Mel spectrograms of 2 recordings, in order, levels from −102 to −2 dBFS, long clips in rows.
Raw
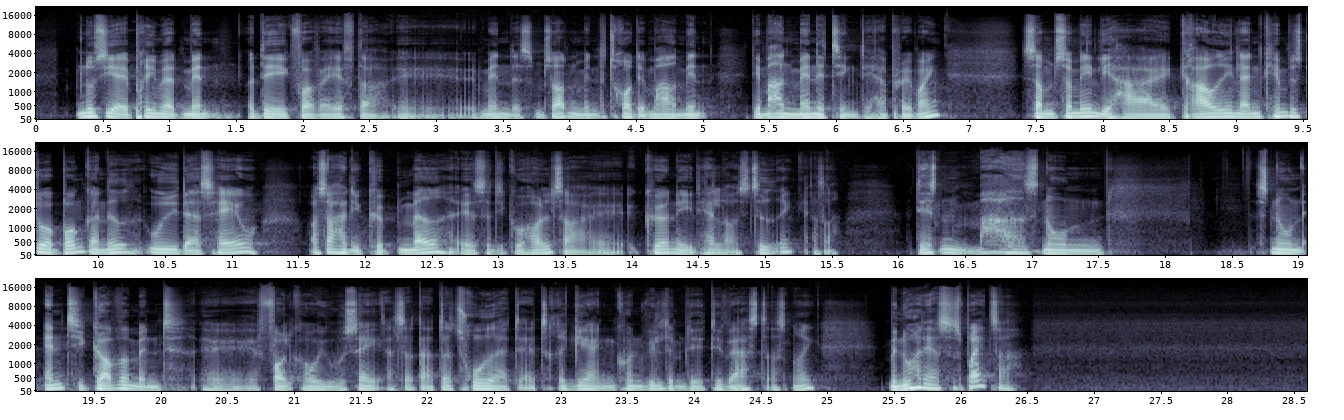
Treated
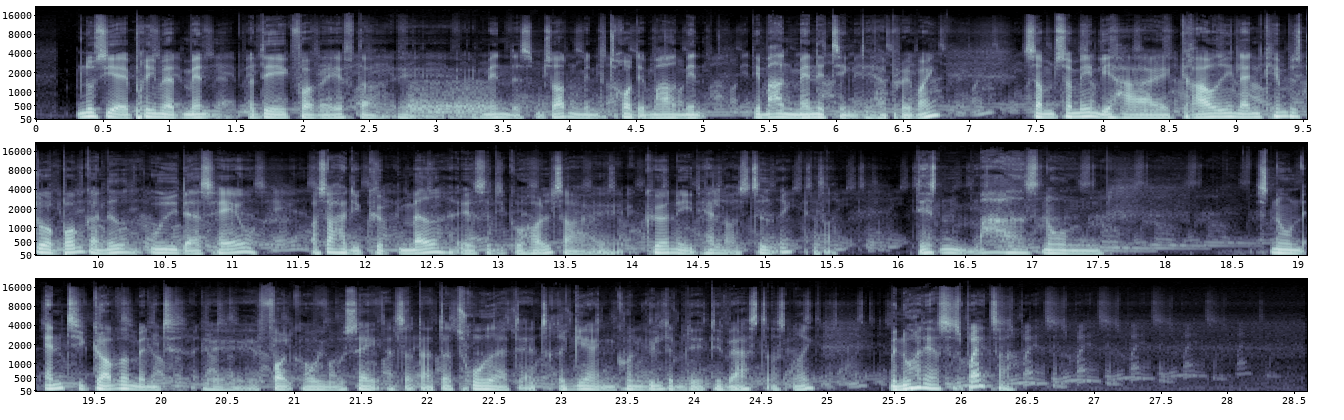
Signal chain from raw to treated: spectral repair 2.82–3.39, 220–1500 Hz after; frequency-shifting echo 0.4 s, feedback 62%, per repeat +89 Hz, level -20 dB

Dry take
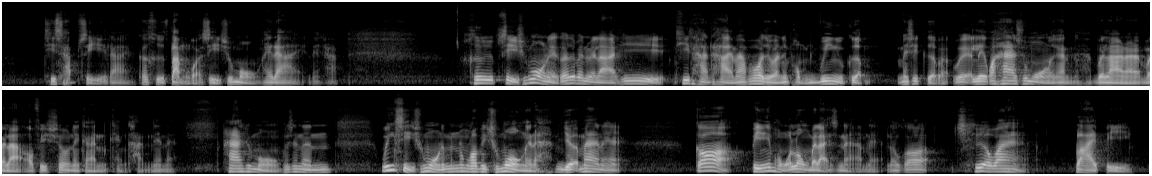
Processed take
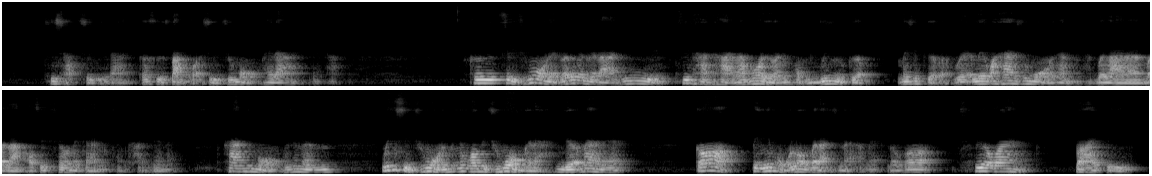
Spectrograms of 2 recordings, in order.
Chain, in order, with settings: G.711 law mismatch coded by A; elliptic band-stop 1300–8000 Hz, stop band 40 dB; reverb RT60 0.40 s, pre-delay 3 ms, DRR -0.5 dB; gain -4 dB

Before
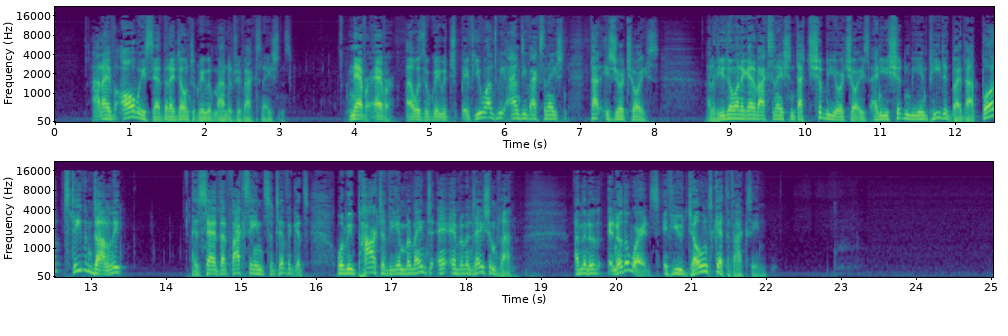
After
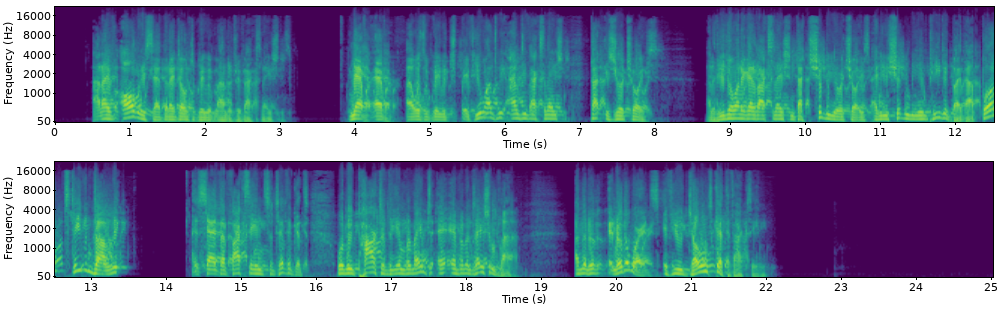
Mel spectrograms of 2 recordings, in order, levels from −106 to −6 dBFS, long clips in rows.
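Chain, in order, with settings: speakerphone echo 0.1 s, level -10 dB; expander -49 dBFS; 13.32–14.69 HPF 510 Hz -> 160 Hz 12 dB/oct; Doppler distortion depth 0.36 ms; gain +3.5 dB

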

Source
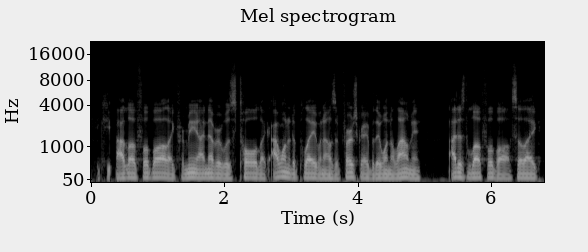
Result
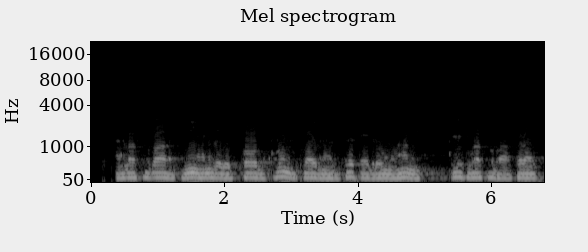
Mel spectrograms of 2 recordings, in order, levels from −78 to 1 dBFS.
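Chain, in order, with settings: median-filter separation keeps harmonic; Bessel low-pass 3900 Hz; gate with hold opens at -52 dBFS; EQ curve 190 Hz 0 dB, 430 Hz -4 dB, 1600 Hz -21 dB; sample leveller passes 1; on a send: reverb RT60 1.7 s, pre-delay 15 ms, DRR 18 dB; on the sum: gain -3 dB

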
